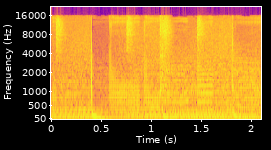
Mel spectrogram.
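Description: Background music with a steady beat: deep drum hits about three every two seconds over sustained notes.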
